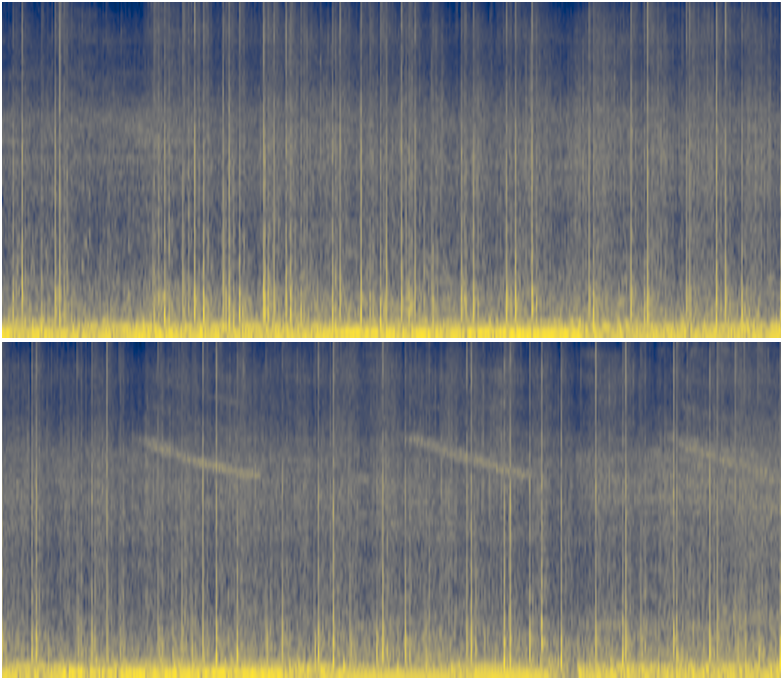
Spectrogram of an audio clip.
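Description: Firework display: a steady run of bangs and crackling bursts from aerial shells. Three short falling whistles come in the second half.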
